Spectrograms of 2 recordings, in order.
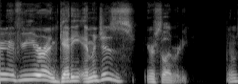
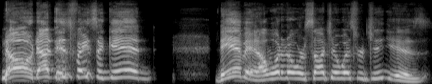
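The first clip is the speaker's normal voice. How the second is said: hammed-up annoyed searcher, pitched way up; high annoyed mock voice; 11 semitones higher than usual.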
